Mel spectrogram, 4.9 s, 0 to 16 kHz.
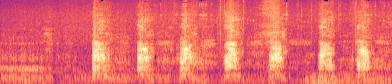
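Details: Tyson the 8-month-old Staffordshire Bull Terrier and Viper the 2.5-year-old English Bulldog playing; after a quiet start, seven evenly spaced hoarse barks about every 0.6 seconds over a faint low growl.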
